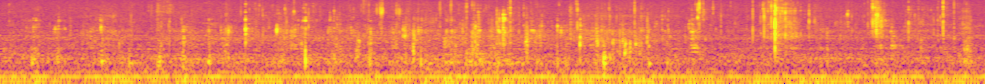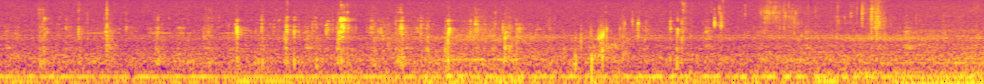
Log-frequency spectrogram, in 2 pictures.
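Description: A person biting and chewing a slice of thin-crust pepperoni pizza, close to the microphone, with many small scattered clicks from the mouth and food. A low steady hum runs underneath.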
